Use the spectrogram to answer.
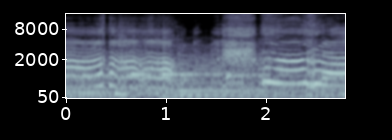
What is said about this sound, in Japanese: どうして彼女はずっと泣いたままなのですか？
